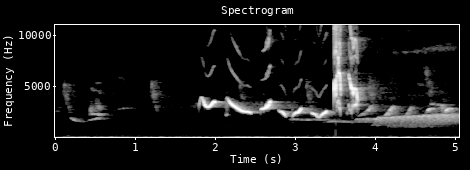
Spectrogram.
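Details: White-rumped shama singing in the morning during voice training: a quick run of bright, wavering whistled notes, eight or so fluttering syllables, then a sharp note and a softer buzzy trill trailing off.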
